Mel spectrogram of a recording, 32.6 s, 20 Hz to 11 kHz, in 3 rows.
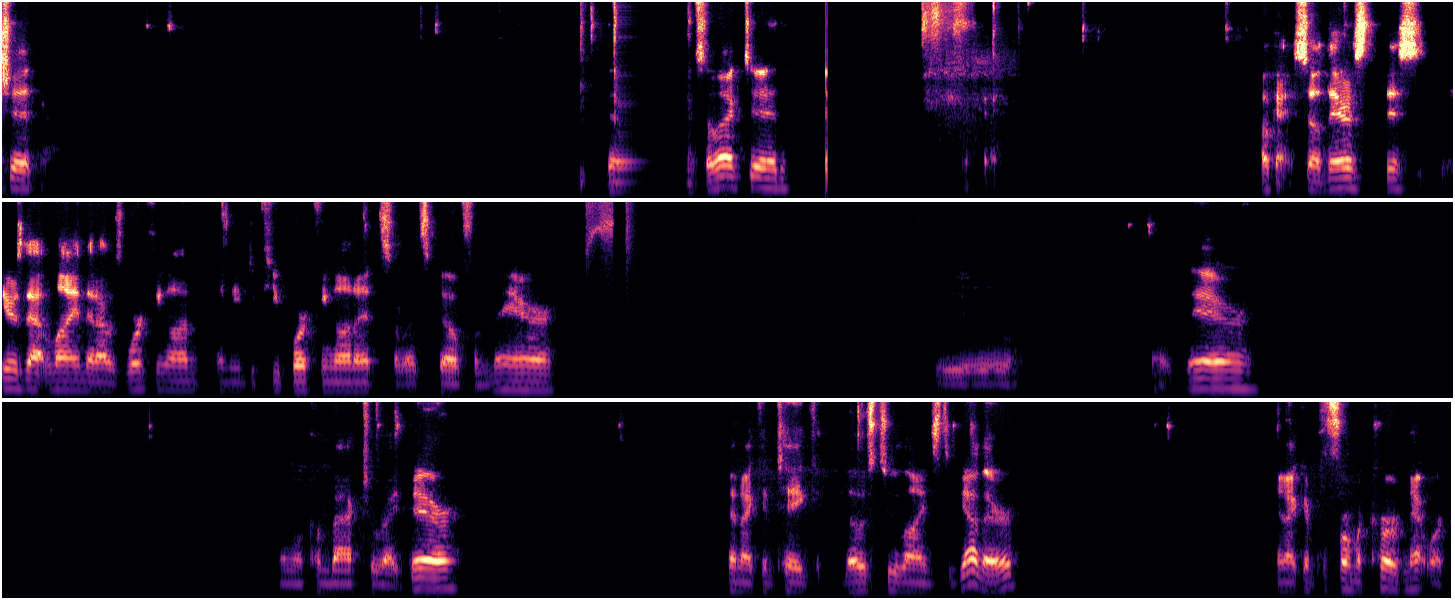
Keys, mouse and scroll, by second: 0.0 Return, 1.5 click, 3.6 click, 5.2 z, 5.7 Return, 6.2 Return, 6.2 s, 7.4 middle click, 7.9 Escape, 9.5 right click, 9.6-10.4 typing, 10.6 click, 11.9 middle click, 12.1 middle click, 14.3 click, 15.7 click, 18.4 middle click, 18.6-19.1 scroll, 19.9 click, 20.4-21.0 scroll down 9, 21.3 scroll down 3, 21.5-22.1 scroll, 23.3 right click, 23.7 scroll, 25.3 click, 26.6 Return, 27.5 scroll, 29.4 shift+click, 31.0 shift+click.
